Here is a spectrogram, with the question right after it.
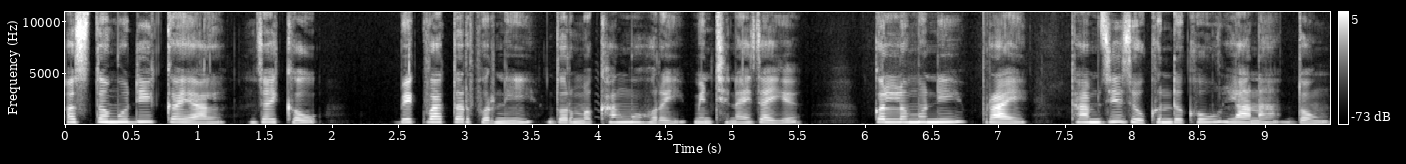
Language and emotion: Bodo, neutral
